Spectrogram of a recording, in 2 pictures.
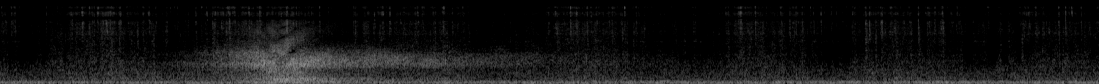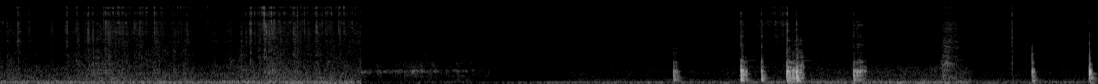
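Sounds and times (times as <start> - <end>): tyre noise of passing car: 0.0 - 14.6
wind buffeting microphone: 0.0 - 14.6.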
